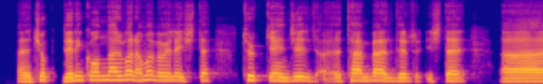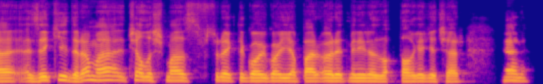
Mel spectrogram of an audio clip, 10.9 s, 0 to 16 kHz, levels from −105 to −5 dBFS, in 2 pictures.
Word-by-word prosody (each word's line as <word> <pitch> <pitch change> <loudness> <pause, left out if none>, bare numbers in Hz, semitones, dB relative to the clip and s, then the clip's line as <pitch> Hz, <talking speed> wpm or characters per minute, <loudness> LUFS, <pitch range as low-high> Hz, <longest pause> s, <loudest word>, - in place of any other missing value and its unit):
Hani, 125 -2 -1
çok 165 +5 -3
derin 160 +4 +4
konular 180 +1 +2
var 195 +2 +2
ama, 180 +3 0
böyle, 165 -1 +1
işte, 160 +1 -5 0.3
Türk 180 -1 0
genci, 160 0 +1
eee, 135 -4 -3
tembeldir, 155 -3 +1
işte, 140 +2 -1 0.3
aaa, 130 0 +4 0.2
zekidir 160 +1 +1
ama 170 -2 +1
çalışmaz, 155 -3 -1
sürekli 150 -1 -3
goy 145 0 +2
goy 145 0 +1
yapar, 135 0 +1
öğretmeniyle 140 -1 +1
da 130 -1 0
dalga 130 +1 +1
geçer. 125 -2 -3 0.4
Yani 155 -2 -2
150 Hz, 145 wpm, -23 LUFS, 135-165 Hz, 0.4 s, derin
